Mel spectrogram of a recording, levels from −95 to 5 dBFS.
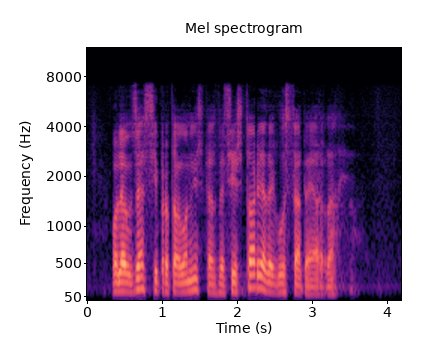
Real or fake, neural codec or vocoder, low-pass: fake; codec, 16 kHz, 1 kbps, FunCodec, trained on Chinese and English, 50 frames a second; 7.2 kHz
